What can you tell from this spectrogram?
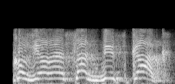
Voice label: mumble; svencoop; cracklife; gman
